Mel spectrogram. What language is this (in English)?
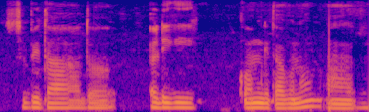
Santali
